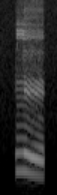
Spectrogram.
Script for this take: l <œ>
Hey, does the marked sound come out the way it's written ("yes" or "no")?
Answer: no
